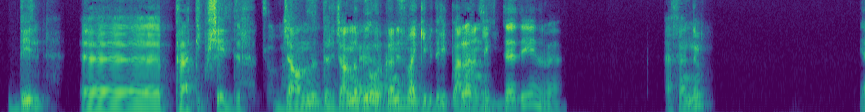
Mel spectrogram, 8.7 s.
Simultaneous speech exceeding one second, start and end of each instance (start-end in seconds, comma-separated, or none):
2.3-3.9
